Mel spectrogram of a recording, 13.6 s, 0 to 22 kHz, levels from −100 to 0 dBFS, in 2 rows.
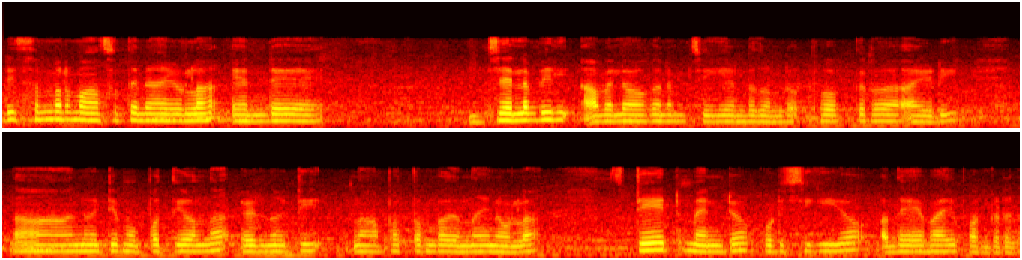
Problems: low volume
